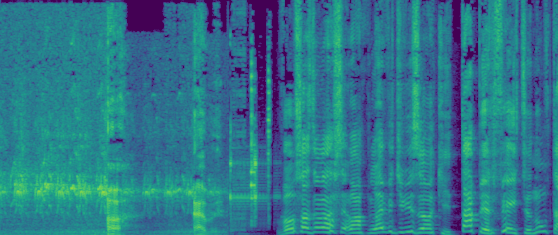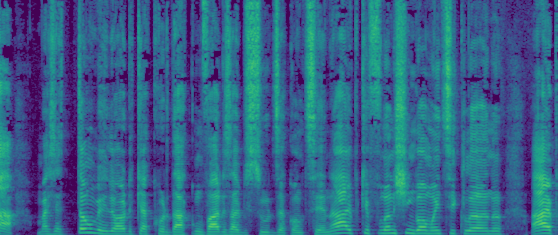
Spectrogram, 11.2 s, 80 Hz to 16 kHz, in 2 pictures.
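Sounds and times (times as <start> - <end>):
small bird singing a high-pitched trill: 0.0 - 2.7
speech: 1.1 - 11.1.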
